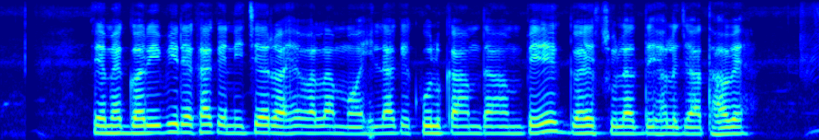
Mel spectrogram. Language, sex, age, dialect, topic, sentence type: Bhojpuri, male, 18-24, Northern, agriculture, statement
